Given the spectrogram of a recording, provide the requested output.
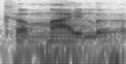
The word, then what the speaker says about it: Kamala: Kamala. Thank you. Kamala Harris. – Yeah. – Kamala.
